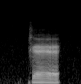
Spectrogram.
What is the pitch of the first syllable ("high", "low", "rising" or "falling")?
low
